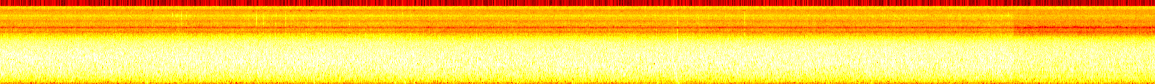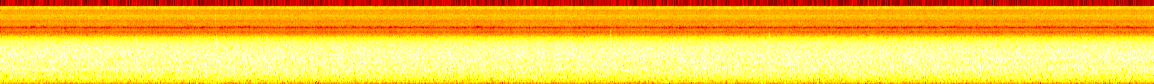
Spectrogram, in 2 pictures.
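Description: Mountain stream rushing over rocks in shallow riffles, a steady, even rush of water. It drops slightly in level a little under halfway through.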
